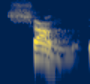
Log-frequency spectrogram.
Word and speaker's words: shang: And the sound for the lungs, the sound for the metal element is shang. It's spelled S H a N G.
